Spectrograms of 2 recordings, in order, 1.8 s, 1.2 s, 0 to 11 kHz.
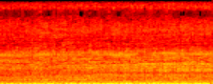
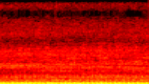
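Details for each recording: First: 1993 Nissan Hardbody KA24E after timing chain job (oil pump re-clocked after being a tooth off), new water pump, NGK plugs and wires, new clutch: smooth, steady low idle, even pulse, no rattle or tick; truck running like a dream. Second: 1993 Nissan Hardbody KA24E with stage 1 cam, after timing chain job: steady low idle with a light, fast clatter over it, the stage 1 cam valvetrain rattling away.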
